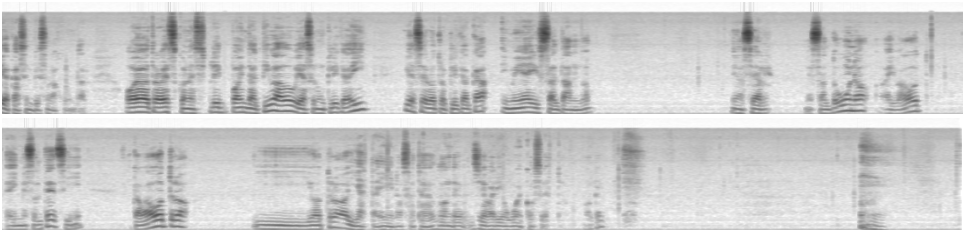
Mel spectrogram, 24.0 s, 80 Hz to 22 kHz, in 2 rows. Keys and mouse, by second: 8.9 alt+click, 17.1 alt+click, 22.3 alt+click.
